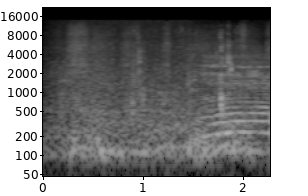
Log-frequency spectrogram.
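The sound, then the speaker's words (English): A cow in the camembert-making region of Normandy, northern France, licks right against a microphone, producing loud, wet rasping and rubbing bursts in an uneven rhythm, with a faint tonal hum creeping in toward the end. “The sound of a camembert cow licking a microphone.”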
